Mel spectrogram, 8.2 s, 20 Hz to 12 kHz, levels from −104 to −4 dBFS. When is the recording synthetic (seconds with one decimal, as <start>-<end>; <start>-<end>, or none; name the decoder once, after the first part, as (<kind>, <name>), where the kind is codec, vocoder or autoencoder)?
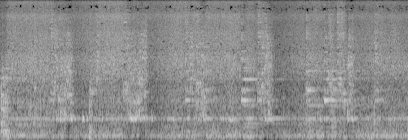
none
